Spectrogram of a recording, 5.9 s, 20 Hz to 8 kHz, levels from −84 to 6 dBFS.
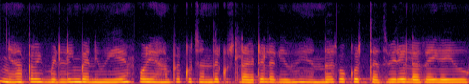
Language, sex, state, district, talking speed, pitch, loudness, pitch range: Hindi, female, Rajasthan, Churu, 195 wpm, 255 Hz, -15 LUFS, 245-265 Hz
